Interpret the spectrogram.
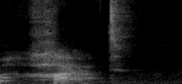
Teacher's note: you write D, but it has a T sound. We're going to learn that later in other live meetings.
